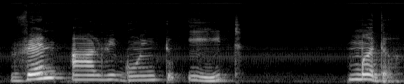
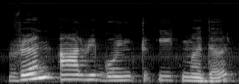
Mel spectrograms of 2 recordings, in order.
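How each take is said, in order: First: It is said with a pause before mother. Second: It is said without a pause before mother.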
